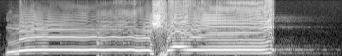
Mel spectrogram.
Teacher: because there's a hamza, now we're going to come to a complete stop, like a halt. Basically going to the makhraj of the hamza.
